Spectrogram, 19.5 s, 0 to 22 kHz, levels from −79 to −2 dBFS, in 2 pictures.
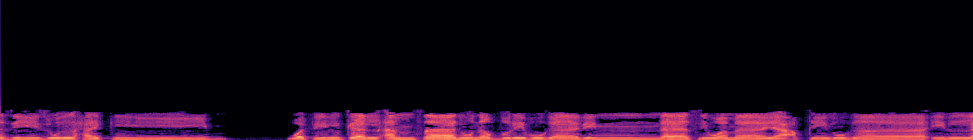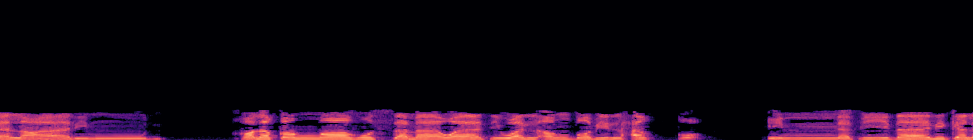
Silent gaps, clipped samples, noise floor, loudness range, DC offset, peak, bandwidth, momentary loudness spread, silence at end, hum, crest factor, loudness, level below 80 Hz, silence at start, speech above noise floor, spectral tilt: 17.02-17.29 s; under 0.1%; -68 dBFS; 5 LU; under 0.1%; -8 dBFS; 5 kHz; 8 LU; 0 s; none; 16 dB; -23 LUFS; -64 dBFS; 0 s; 45 dB; -8 dB/octave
